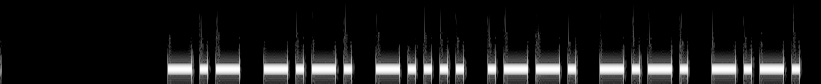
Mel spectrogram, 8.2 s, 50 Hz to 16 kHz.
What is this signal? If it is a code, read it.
Morse code, heard as a keyed tone, about 15 wpm, 700 Hz. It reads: KC6PCC
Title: USA Call Signs - 6 Characters - Repeated 3x - 15wpm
